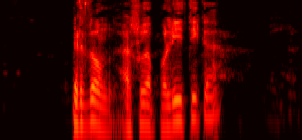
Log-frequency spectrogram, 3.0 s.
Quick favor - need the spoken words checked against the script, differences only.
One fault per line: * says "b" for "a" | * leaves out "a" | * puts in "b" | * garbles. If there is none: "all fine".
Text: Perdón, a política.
* puts in "súa"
